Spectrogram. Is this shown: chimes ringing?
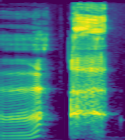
no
